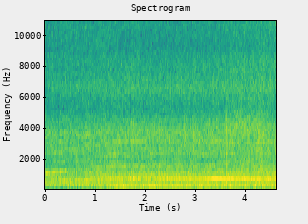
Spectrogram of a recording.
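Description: Farm tractor's diesel engine running hard as it drives its cage wheels through deep mud and water, the pitch rising a little about a second in and then holding steady while it grows louder.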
